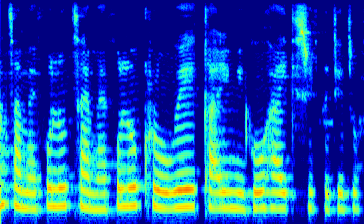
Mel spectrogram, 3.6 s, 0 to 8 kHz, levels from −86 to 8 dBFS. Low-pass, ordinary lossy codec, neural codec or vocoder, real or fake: none; none; none; real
